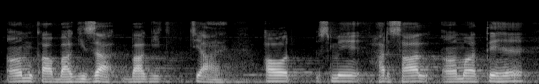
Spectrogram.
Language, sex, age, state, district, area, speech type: Urdu, male, 30-45, Bihar, Khagaria, rural, spontaneous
